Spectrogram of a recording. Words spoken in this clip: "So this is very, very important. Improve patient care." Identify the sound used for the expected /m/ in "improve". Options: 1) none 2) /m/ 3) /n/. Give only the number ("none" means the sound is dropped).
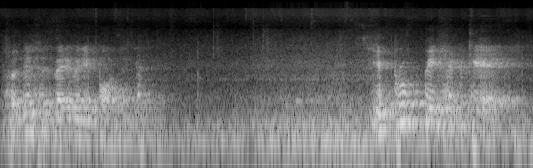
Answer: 1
